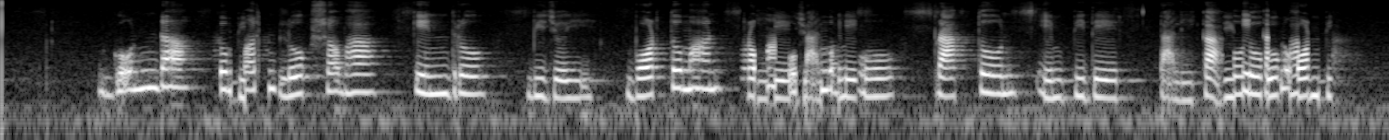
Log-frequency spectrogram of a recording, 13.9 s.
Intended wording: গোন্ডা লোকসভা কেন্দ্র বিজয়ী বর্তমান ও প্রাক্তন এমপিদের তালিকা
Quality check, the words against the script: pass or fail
fail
